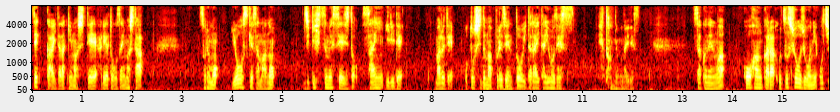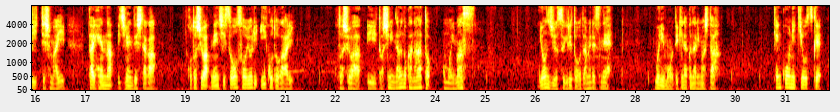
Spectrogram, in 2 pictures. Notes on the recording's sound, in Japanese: 今回は久々の散歩回。歩きながらぽつぽつとお喋りしました。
